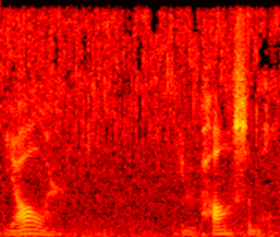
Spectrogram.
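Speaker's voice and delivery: soft, halting words with a long pause; hushed awe. Acted. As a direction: say it quietly, as if stunned. Hushed awe after the battle.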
